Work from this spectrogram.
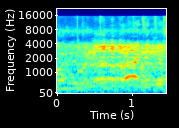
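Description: Goats bleat at a large, crowded goat market where animals are tied in groups of ten to twenty along ropes, several wavering cries overlapping amid a busy din and people talking.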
